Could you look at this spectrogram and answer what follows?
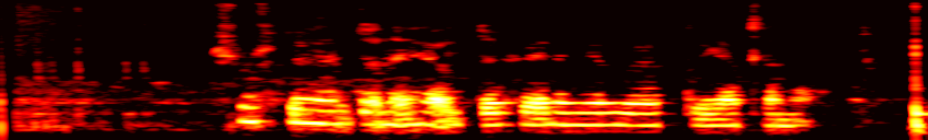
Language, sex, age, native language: Icelandic, female, 11, Icelandic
